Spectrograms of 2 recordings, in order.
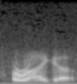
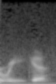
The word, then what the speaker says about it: Auriga: week this week because ariga or Riga you'll hear me pronounce it either way the Chariots here were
